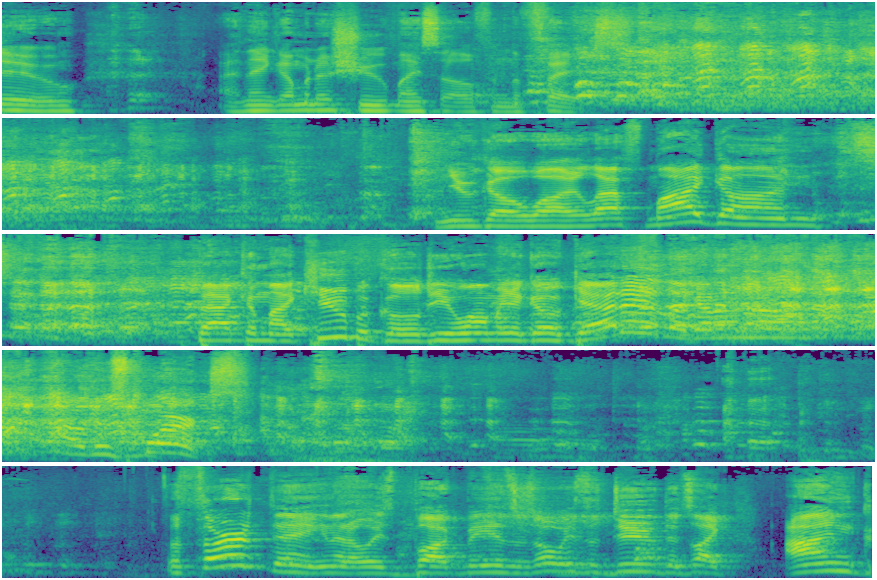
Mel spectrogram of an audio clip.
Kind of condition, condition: setting, live audience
